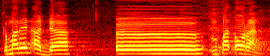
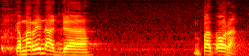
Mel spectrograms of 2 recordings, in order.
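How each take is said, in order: First: The pause is filled with a hesitation sound. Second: The pause is silent with no hesitation sound. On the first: The speaker seems to be searching for words. The speaker calls it wrong. "E e e tanda Anda berpikir" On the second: The speaker sounds composed and authoritative. The speaker calls it right. "kalau Anda mau anggun, diam"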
